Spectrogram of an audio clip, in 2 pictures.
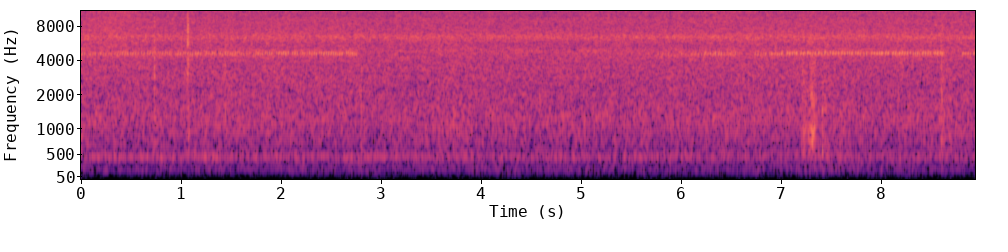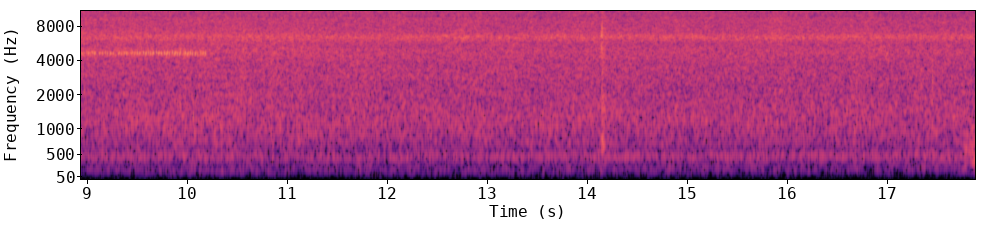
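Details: Honey bee swarm caught and removed from local baseball fields, August 2014. A continuous buzzing drone holds steady throughout, with a faint thin high tone coming and going and occasional light taps.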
